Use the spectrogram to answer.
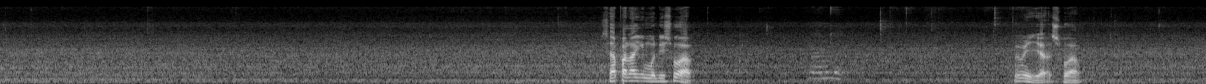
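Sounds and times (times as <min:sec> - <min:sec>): electric fan hissing: 0:00.0 - 0:12.0.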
